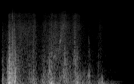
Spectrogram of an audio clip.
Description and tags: Canvas Tent 1
Opening a canvas tent, (no zipper).
tent, canvas, rustle, camping, fabric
